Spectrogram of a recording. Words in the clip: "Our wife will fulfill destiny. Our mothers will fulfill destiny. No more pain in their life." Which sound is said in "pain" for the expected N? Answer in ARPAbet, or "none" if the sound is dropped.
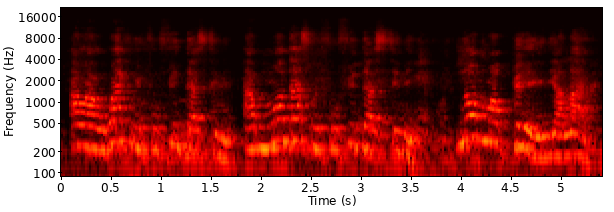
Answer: none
